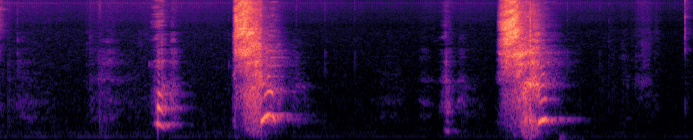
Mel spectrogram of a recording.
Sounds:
Sneeze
